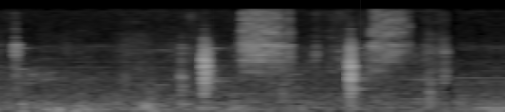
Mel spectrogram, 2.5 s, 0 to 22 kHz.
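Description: Hand ratchet fitted with a 1/2 inch socket working loose a bracket on a 2004 Ford F150 during a water pump job, giving a few short, close clicking bursts with quiet pauses between.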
